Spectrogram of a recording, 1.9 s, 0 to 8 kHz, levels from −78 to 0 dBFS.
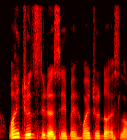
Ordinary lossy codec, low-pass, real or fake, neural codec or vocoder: none; none; real; none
